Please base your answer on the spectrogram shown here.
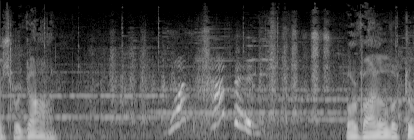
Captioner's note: shouting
